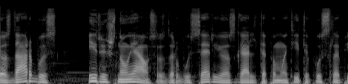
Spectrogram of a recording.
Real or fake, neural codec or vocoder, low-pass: real; none; 14.4 kHz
